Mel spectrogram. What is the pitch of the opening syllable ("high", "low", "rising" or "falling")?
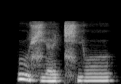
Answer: falling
